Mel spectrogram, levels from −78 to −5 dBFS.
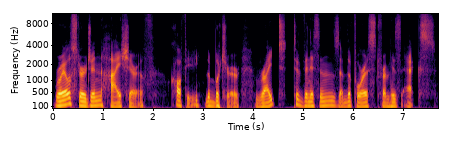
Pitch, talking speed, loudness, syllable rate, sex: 105 Hz, 125 wpm, -21 LUFS, 3.4 syllables/s, male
